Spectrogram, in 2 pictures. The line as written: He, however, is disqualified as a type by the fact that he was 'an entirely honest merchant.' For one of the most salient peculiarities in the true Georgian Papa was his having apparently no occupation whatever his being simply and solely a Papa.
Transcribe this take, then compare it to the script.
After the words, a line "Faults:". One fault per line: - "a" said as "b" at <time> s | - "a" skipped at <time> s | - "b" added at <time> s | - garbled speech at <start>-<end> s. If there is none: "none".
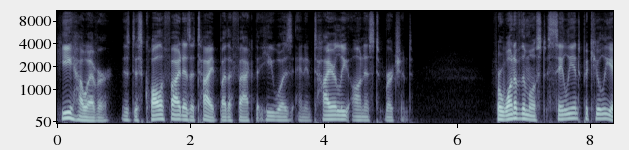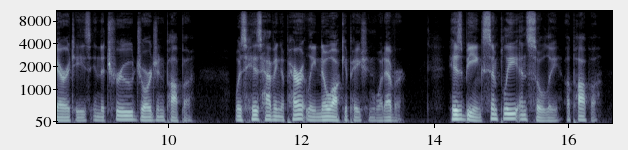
He, however, is disqualified as a type by the fact that he was 'an entirely honest merchant.' For one of the most salient peculiarities in the true Georgian Papa was his having apparently no occupation whatever his being simply and solely a Papa.
Faults:
none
